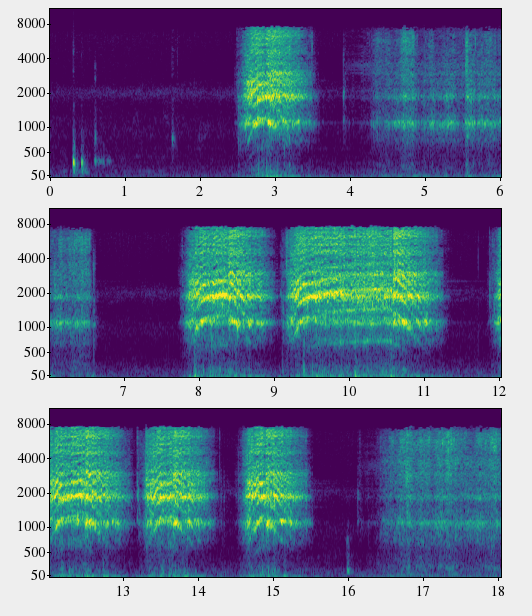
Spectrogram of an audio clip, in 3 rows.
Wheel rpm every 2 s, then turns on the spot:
0, 30, 20, 20, 90, 90, 50, 20, 10.
4-6 16-18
